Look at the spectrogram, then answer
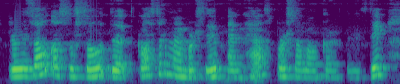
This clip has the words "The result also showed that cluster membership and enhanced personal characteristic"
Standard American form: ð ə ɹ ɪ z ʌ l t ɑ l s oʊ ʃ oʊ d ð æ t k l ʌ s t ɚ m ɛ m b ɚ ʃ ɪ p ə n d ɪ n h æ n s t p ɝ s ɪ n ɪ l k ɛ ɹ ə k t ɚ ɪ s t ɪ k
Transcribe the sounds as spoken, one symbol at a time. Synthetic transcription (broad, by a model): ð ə ɹ ɪ z ʌ l t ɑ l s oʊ s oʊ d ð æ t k ʌ s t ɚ m ɛ m b ɚ ʃ ɪ p ə n d h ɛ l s p ɝ s ɪ n ɪ l k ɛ ɹ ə k t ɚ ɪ s t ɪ k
